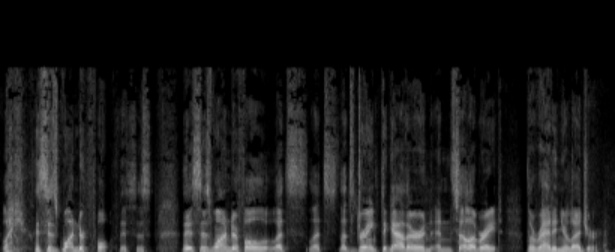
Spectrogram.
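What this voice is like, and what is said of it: Poor put-on Russian accent. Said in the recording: “I'm doing a terrible Russian accent”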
